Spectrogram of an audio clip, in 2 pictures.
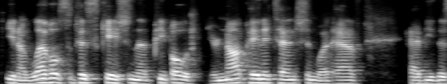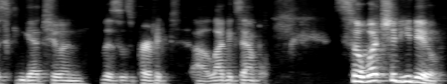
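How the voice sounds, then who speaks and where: A man teaches over a video call in a relaxed, wandering way, often breaking into a chuckle. His voice sits at an ordinary middle pitch. It sounds like an informal webinar talk rather than a polished lecture. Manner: chatty, rambling, chuckles often. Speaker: webinar presenter. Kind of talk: casual instructional talk.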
